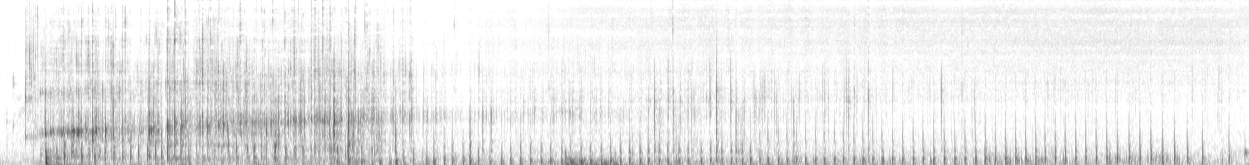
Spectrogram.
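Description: Beer is poured hard into a glass, a loud, continuous gush of liquid that settles into rapid glugging and fizzing over about twelve seconds, with no voices.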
